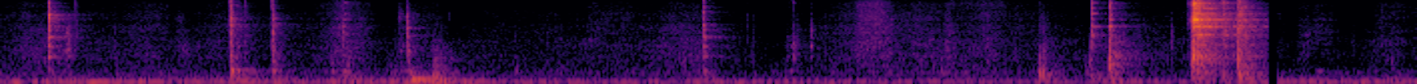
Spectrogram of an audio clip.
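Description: Long wrench and socket on the lug nuts of a car's steel wheel: scattered metallic clicks and clinks as the nuts are worked. A louder metal clank near the end.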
